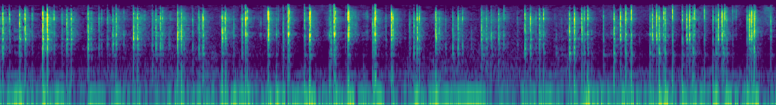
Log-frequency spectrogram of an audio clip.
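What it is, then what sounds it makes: Plastic water bottle tapped and scratched with fingernails. Natural fingernails tap and scratch a small, round, hollow clear plastic water bottle, which holds some water and is held close to the microphone. A quick, uneven run of crisp, bright plastic clicks and ticks is mixed with scratchy rasps. Each tap dies away almost instantly and carries little low end.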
